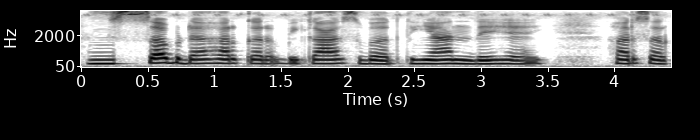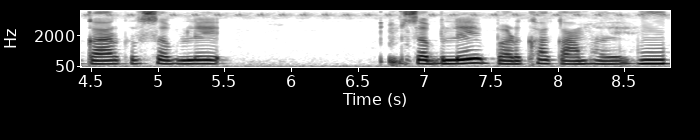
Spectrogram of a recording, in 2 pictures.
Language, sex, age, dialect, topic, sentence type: Chhattisgarhi, female, 31-35, Northern/Bhandar, banking, statement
